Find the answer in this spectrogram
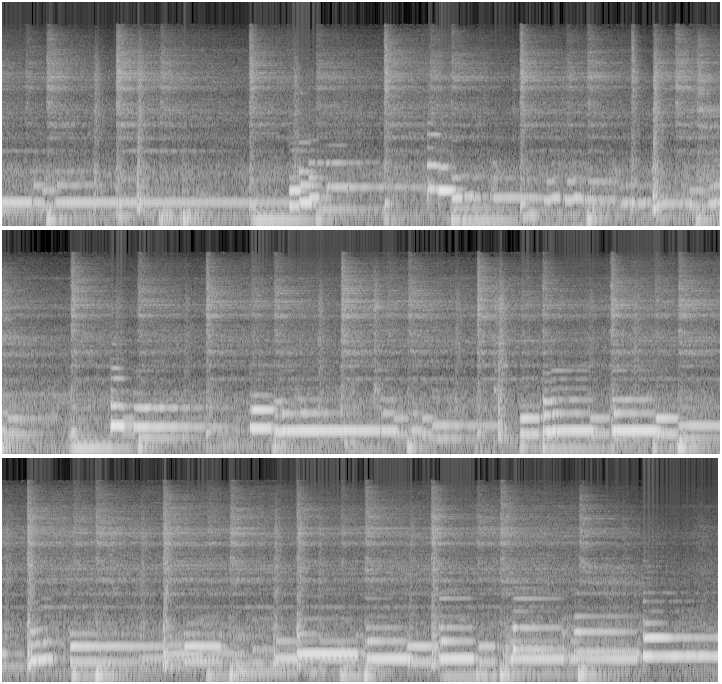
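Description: Jazz guitar trio playing a ballad: a red hollow-body archtop guitar plays a single-note melody line over upright double bass notes and cymbal strokes from the drum kit.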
